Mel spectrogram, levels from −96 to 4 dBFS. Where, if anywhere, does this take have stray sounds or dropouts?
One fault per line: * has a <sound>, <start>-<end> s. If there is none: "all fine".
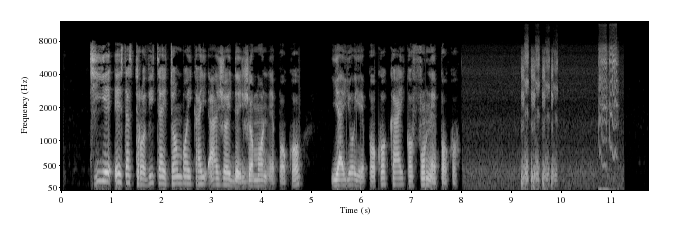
* has a laugh, 9.2-9.9 s
* has a squeak, 10.7-11.2 s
